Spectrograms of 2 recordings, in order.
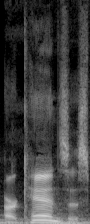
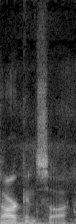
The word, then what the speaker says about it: Arkansas: When we learned the states and everything, they told you, now, look, it sure as hell looks like it says Arkansas, but it's Arkansas.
